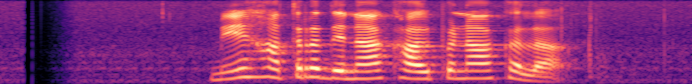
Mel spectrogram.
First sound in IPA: m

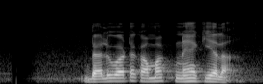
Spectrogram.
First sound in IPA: b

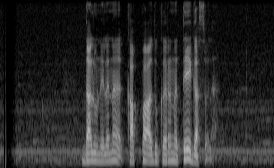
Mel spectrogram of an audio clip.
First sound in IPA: d̪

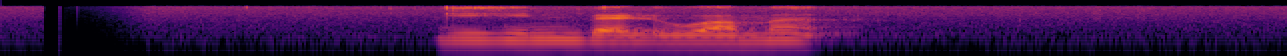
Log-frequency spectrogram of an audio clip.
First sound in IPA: ɡ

